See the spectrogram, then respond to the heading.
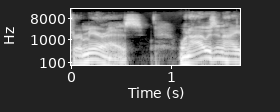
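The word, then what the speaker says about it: Ramírez: He had that accent, my name is Ramirez. Like, no, it isn't. It's Makulla. Like you didn't even do, you didn't roll your R, nothing.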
